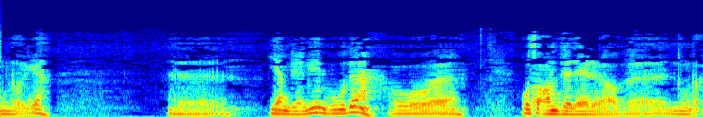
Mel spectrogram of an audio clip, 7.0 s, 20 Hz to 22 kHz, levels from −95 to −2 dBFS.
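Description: Throughout, the speech stops at 7.2 kHz and carries mismatched, layered codec artefacts. This sounds like transcoding between lossy codecs, likely starting from a very low-bitrate encode.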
